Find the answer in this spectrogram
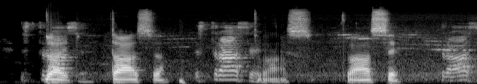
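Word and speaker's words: Straße: So त्रास है there is no emphasis on s. The emphasis is on the a. Strasse. Right? त्रास right Emphasis त्रास is here. Emphasis is here. Right? Strasse.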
